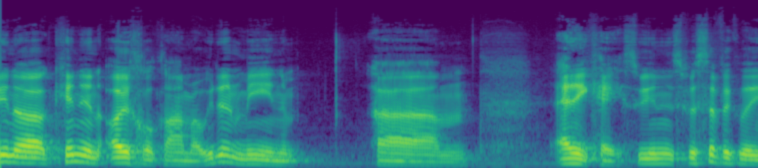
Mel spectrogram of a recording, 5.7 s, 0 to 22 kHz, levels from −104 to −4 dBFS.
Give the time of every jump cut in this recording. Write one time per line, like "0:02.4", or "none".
none

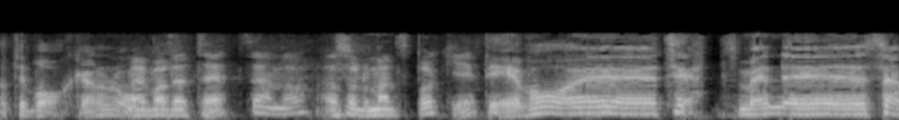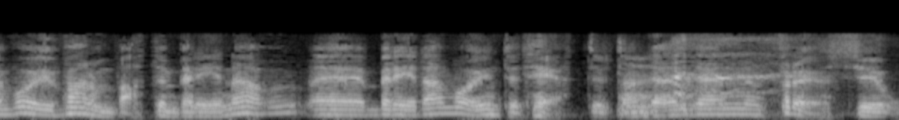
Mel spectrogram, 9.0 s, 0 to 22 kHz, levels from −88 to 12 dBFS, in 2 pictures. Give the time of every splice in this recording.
none

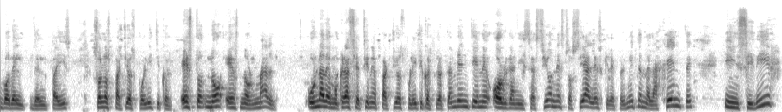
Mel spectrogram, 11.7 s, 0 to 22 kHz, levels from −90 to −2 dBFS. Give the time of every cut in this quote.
0:02.6

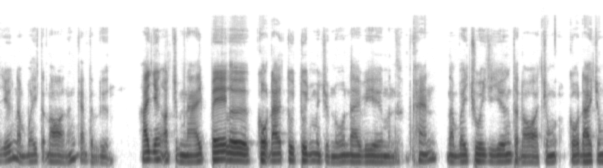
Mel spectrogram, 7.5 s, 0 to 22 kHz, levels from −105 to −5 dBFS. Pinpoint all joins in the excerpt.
0:02.8
0:05.5

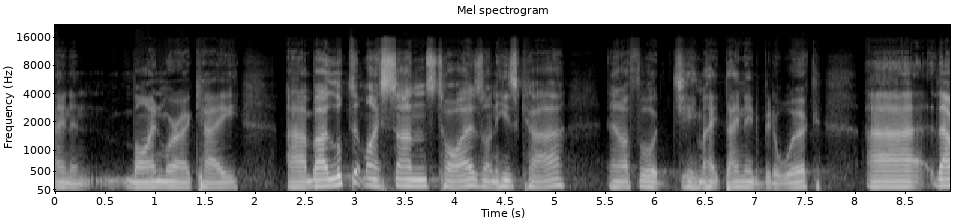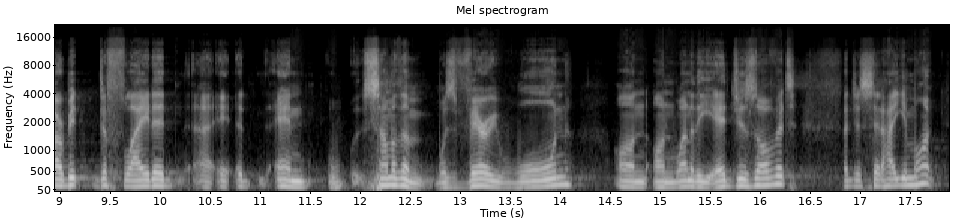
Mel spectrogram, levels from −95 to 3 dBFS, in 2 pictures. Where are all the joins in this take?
0:12.7
0:16.8

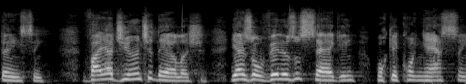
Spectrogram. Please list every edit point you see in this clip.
none

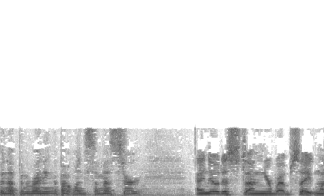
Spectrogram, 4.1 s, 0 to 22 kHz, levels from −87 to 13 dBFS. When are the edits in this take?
0:02.4

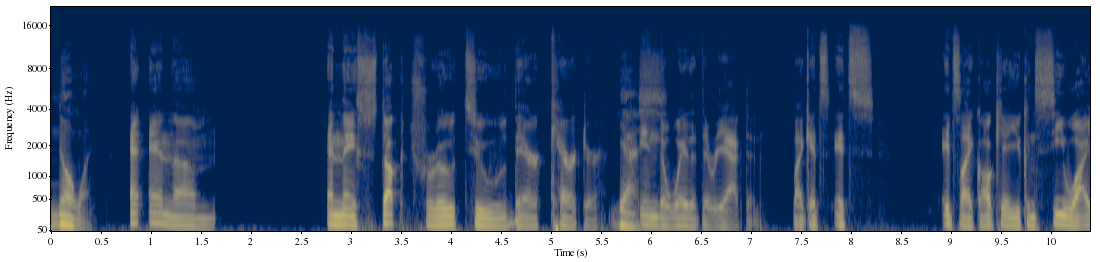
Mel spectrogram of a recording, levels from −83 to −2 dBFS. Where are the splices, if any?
none

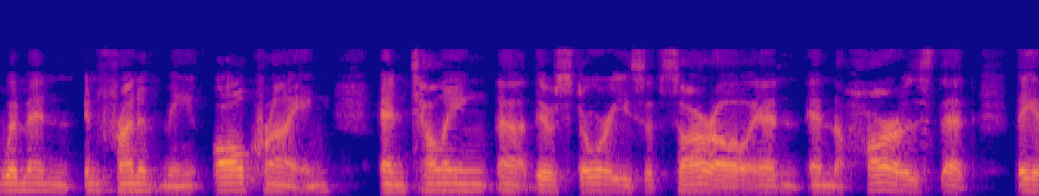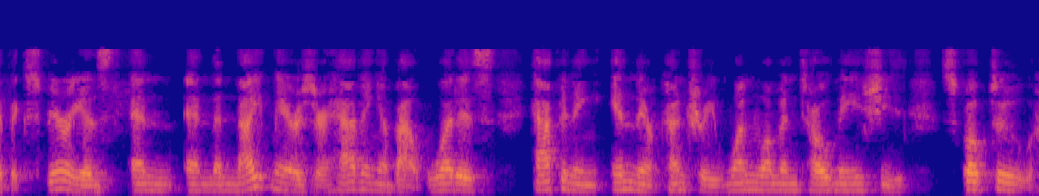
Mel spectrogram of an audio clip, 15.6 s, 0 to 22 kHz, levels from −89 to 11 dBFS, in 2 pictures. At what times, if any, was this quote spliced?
none

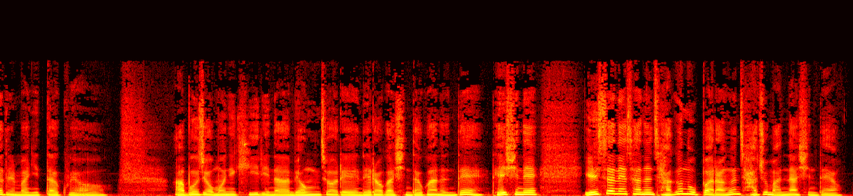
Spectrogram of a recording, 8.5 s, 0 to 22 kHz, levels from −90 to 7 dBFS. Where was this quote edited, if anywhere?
none

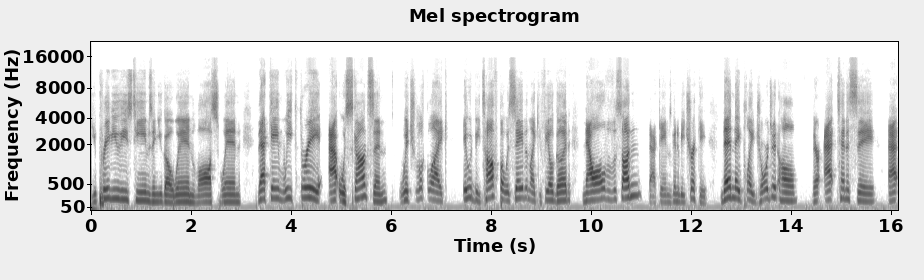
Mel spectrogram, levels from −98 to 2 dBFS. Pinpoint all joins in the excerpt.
0:01.6
0:03.3

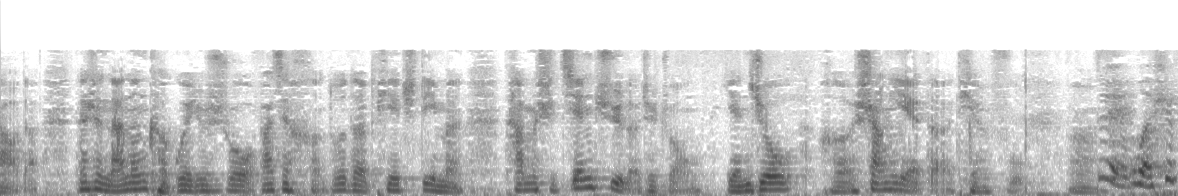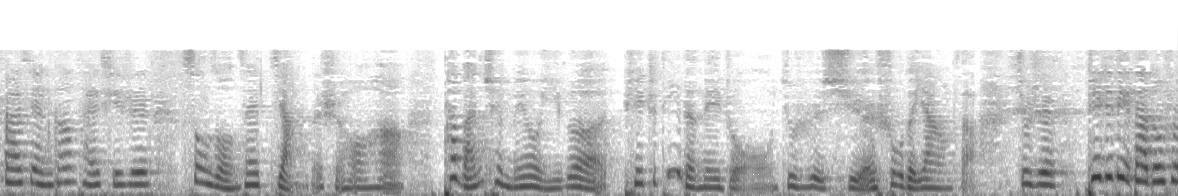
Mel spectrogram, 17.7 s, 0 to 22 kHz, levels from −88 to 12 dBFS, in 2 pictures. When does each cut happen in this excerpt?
none

